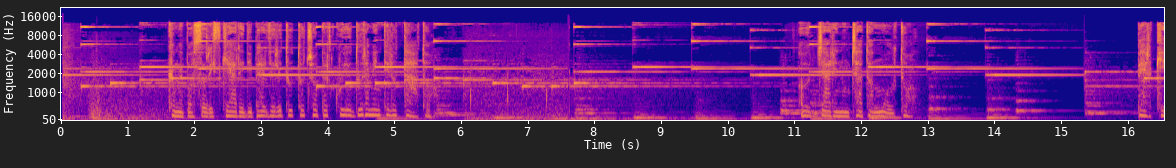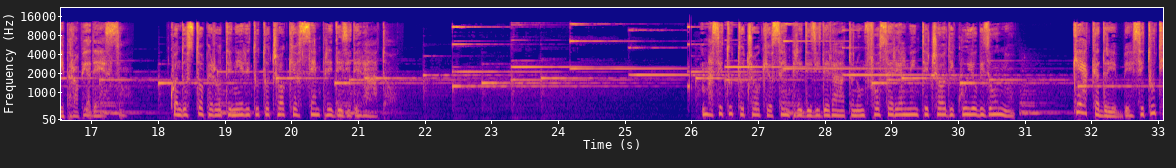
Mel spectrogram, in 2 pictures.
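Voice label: Italian, Werbung Sanft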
